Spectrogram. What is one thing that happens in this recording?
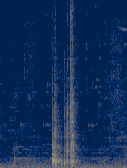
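A telephone handset clunks down onto its cradle.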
